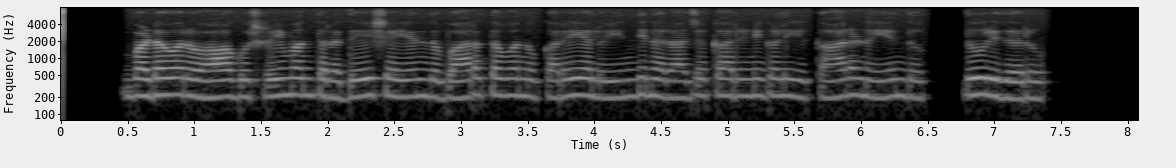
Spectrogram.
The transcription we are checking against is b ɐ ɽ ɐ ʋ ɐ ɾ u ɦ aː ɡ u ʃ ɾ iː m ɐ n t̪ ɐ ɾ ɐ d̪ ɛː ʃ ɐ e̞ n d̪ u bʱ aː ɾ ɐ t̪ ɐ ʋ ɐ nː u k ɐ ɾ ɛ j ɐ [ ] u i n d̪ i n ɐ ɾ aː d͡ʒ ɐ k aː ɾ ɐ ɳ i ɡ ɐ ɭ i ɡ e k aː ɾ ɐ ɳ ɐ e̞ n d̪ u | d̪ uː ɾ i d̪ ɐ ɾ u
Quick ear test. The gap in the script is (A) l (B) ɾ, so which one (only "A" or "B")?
A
